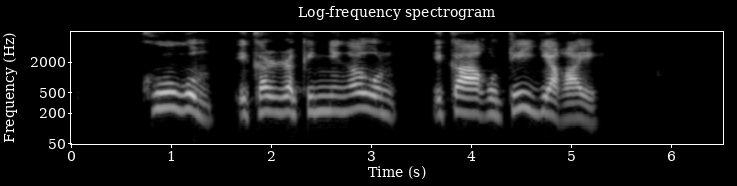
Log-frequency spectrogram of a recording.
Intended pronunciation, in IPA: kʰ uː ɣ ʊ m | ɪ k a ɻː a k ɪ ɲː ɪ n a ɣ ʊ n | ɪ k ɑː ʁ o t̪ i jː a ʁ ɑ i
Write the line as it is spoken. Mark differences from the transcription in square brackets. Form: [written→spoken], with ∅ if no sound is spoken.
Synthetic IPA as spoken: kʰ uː ɣ ʊ m | ɪ k a ɻː a k ɪ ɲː ɪ [n→ŋ] a ɣ ʊ n | ɪ k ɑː ʁ o t̪ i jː [a→ɑ] ʁ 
